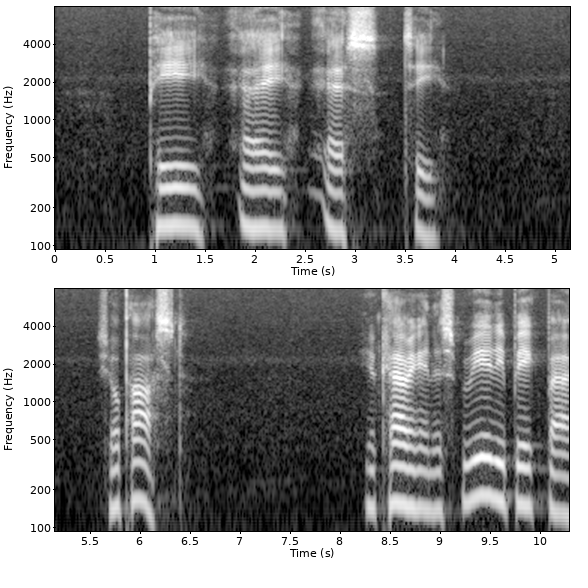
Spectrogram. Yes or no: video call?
no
